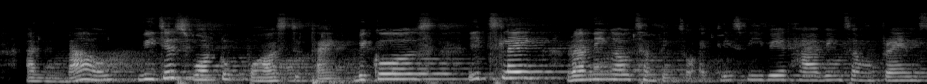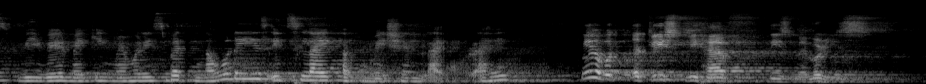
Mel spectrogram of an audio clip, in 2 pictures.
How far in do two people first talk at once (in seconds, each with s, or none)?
none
